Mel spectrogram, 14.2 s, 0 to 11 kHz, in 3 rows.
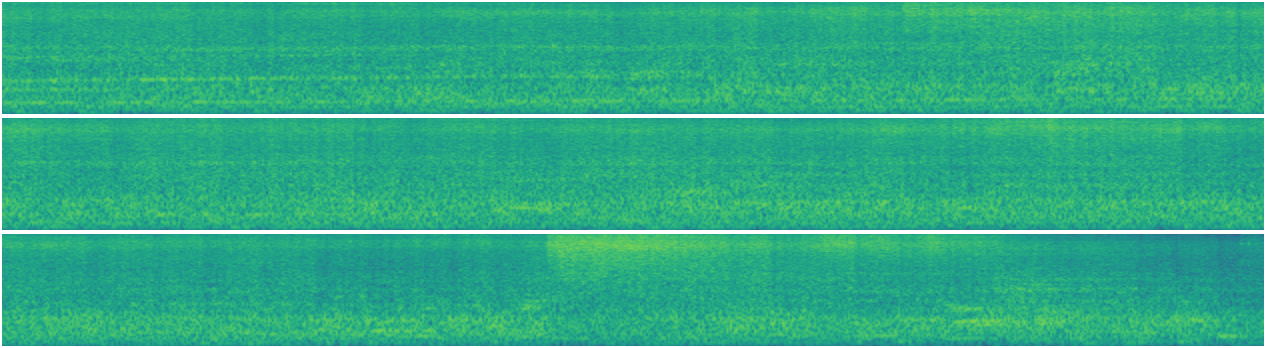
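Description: Seibu 6000 series electric train accelerating out of a station: the traction motor whine rises in pitch over the rumble and clatter of the wheels as the cars pass. A burst of hiss comes near the end as the last car clears.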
